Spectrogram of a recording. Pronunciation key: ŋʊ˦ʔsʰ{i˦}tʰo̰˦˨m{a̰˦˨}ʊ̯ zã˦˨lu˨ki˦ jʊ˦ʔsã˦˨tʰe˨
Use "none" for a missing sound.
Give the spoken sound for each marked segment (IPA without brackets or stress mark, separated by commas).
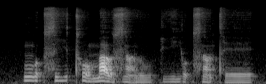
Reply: i˦, a̰˦˨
